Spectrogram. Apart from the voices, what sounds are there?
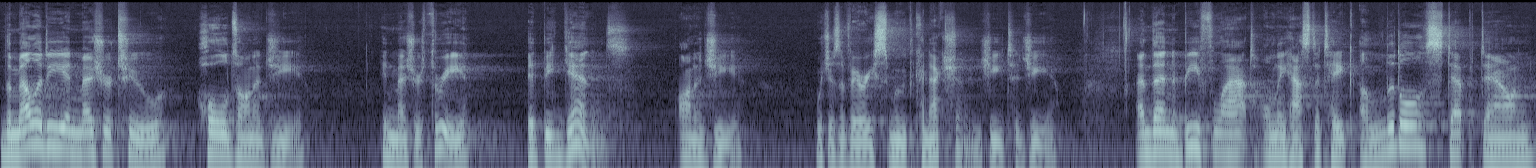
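No everyday noise stands out behind the speech.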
